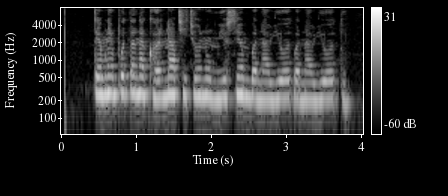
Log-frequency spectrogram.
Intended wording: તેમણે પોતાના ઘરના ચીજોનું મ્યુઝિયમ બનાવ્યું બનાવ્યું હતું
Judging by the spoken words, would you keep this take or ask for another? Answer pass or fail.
pass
